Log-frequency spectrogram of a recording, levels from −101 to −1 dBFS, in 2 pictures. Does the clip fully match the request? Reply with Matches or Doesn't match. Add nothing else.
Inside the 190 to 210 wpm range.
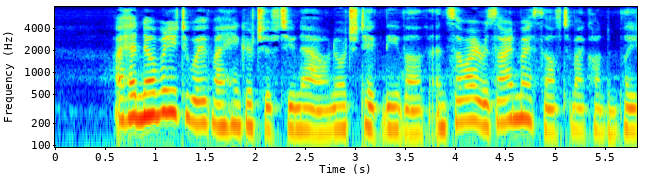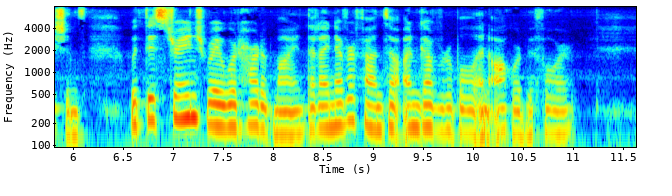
Matches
